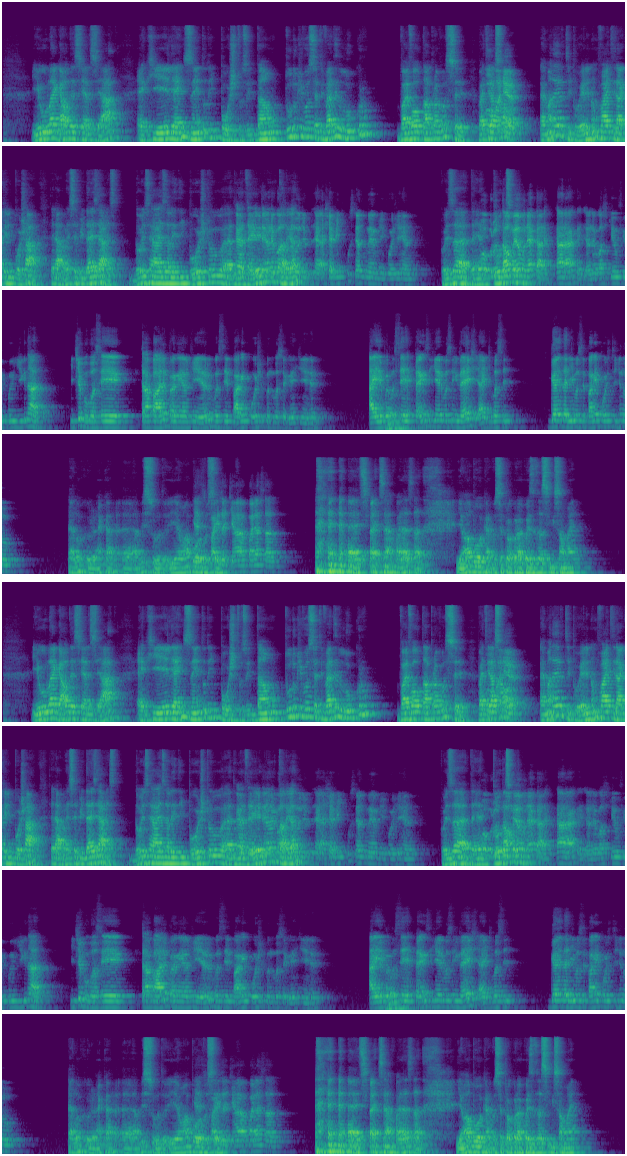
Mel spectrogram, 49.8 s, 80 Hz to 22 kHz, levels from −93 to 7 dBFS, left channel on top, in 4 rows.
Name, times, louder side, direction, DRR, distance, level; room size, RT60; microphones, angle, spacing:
voice 1, 0.6-2.2 2.7-7.3 7.9-9.2 9.5-10.2 10.7-13.1 13.4-14.7 15.0-18.4 21.2-22.9 32.6-32.7 38.7-41.8 43.6-48.8, equal, 50° right, 0 dB, 0.8 m, -25 dB
voice 2, 9.6-10.3 17.1-20.7 22.0-25.7 26.4-27.4 27.7-31.2 32.3-35.0 35.9-37.5 41.2-42.8, left 2 dB, 70° left, 2 dB, 0.6 m, -31 dB
3.6 x 2.1 x 2.7 m, 0.64 s
head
